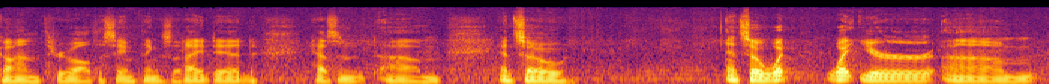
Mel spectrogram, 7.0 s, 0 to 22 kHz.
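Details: Cluttering, self-described syntactic subtype, in a 49-year-old man.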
